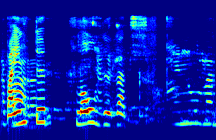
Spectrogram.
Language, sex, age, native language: Icelandic, male, 9, Icelandic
